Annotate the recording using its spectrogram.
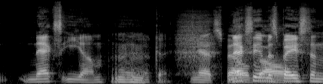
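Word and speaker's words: NXIVM: purported self-help programs within his umbrella organization nexum pronounced nexum okay yeah SP is based bullshitty yeah and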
